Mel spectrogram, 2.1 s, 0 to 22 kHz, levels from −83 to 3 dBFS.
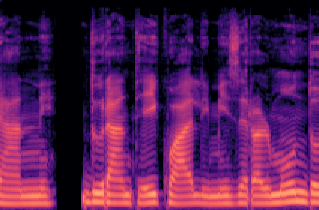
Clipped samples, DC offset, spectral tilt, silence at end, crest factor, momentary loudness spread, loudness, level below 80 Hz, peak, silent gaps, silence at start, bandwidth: under 0.1%; under 0.1%; -5.5 dB/octave; 0 s; 14 dB; 4 LU; -19 LUFS; -56 dBFS; -4 dBFS; none; 0 s; 17.5 kHz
